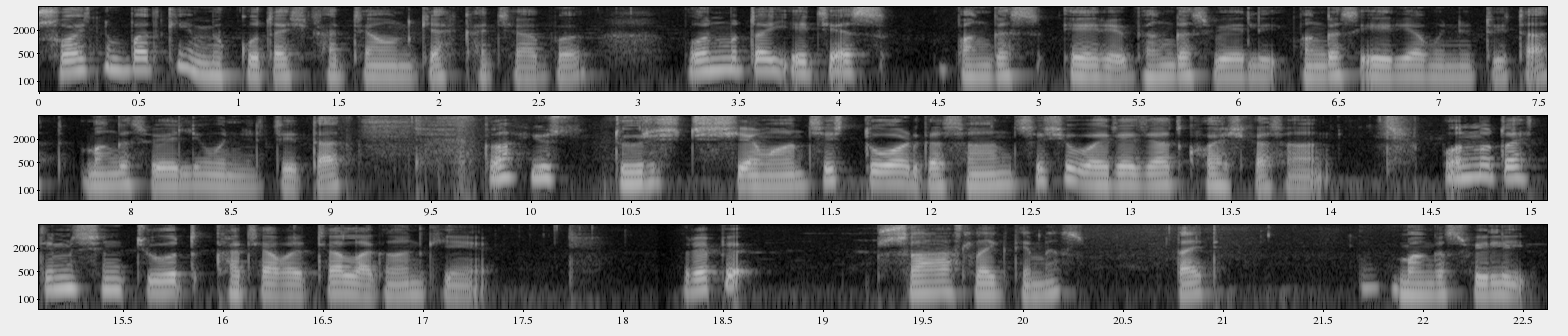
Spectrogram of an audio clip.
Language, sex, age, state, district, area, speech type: Kashmiri, male, 18-30, Jammu and Kashmir, Kupwara, rural, spontaneous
